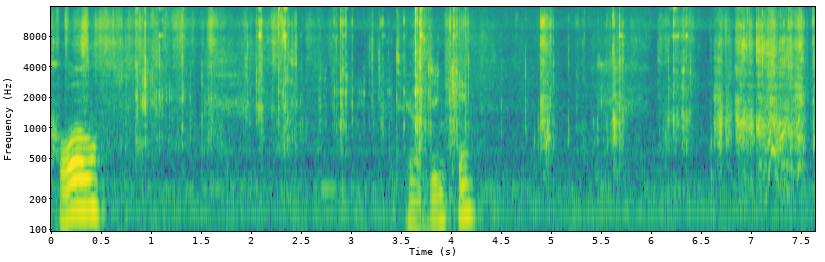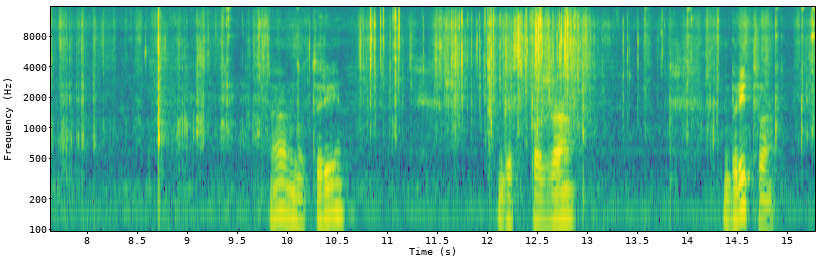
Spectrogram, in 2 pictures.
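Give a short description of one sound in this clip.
A hard case is handled with soft knocks and scrapes.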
